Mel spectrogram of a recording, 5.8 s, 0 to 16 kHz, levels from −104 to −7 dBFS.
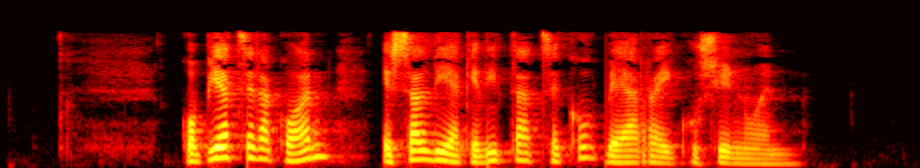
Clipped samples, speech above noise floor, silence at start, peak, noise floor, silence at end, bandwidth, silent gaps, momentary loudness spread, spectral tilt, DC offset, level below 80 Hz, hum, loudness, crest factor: under 0.1%; 58 dB; 1.15 s; -10 dBFS; -89 dBFS; 0.75 s; 8.2 kHz; none; 11 LU; -4 dB/octave; under 0.1%; -70 dBFS; none; -31 LUFS; 22 dB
